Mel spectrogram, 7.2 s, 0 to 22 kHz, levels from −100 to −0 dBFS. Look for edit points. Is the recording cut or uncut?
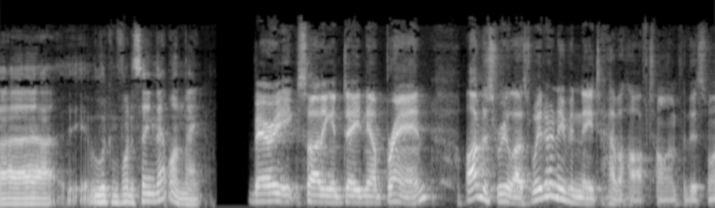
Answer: uncut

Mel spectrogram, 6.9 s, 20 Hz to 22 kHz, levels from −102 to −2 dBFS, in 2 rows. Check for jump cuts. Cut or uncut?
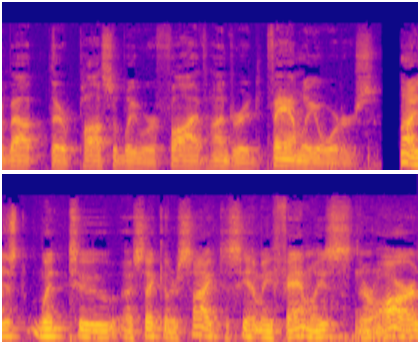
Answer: cut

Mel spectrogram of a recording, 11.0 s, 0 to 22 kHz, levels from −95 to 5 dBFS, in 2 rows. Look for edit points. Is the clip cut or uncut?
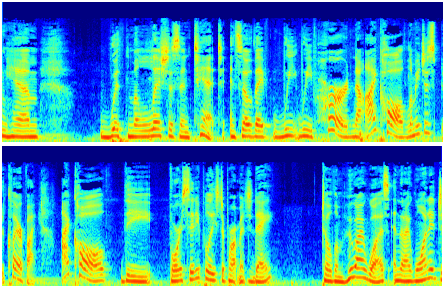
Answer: uncut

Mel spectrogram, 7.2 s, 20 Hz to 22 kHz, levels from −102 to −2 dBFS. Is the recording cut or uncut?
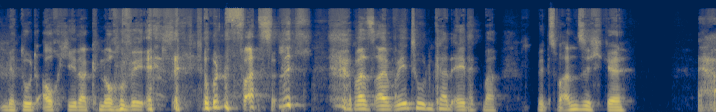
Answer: cut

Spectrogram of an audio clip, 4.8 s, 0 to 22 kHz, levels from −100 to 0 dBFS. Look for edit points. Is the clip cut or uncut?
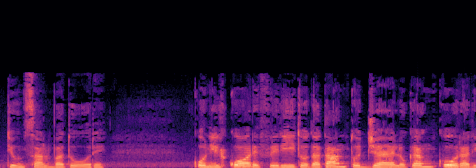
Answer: uncut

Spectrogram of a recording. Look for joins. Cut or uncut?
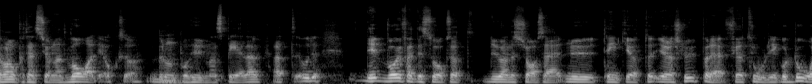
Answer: cut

